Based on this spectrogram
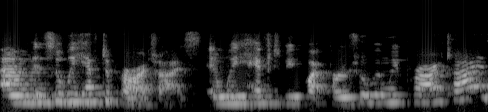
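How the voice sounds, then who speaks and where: A woman talks in a New Zealand accent. Her fairly high voice moves at a fairly quick pace. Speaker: clinical nurse manager. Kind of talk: presentation to health professionals. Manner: fast; casual, filler-heavy.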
